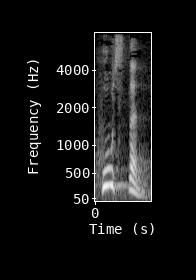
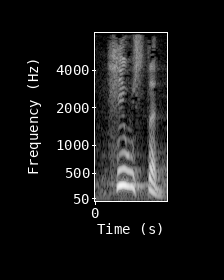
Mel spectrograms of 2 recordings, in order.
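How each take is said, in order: First: "Houston" as HOOS-ton, without the y; wrong pronunciation. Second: "Houston" as HYOOS-ton, opening like Hugh; correct pronunciation. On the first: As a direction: say "Houston" with a bare oo vowel. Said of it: "not Houston". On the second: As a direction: start "Houston" high with a hyoo sound. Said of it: "H O U call Hugh". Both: Shown as a demonstration.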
